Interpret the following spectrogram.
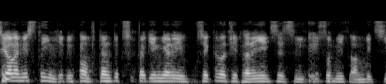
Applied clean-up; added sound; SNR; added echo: neural mask model DeepFilterNet 3.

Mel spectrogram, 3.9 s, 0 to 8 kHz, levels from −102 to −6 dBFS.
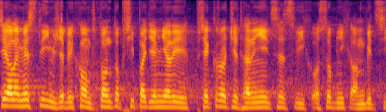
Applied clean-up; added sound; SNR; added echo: none; none; none; none.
